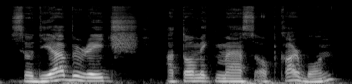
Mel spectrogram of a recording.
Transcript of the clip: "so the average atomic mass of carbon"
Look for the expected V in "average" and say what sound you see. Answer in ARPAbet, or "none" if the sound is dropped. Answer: B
